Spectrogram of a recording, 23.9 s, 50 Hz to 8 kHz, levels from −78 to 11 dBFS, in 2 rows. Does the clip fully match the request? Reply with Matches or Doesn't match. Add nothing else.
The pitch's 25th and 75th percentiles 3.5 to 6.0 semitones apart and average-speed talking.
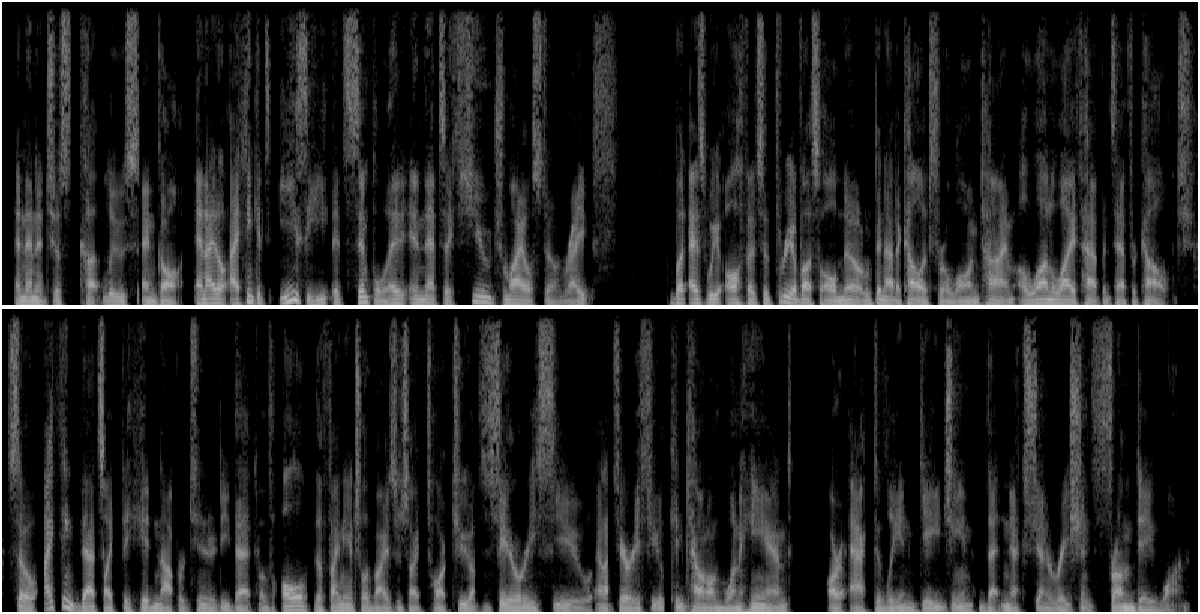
Doesn't match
